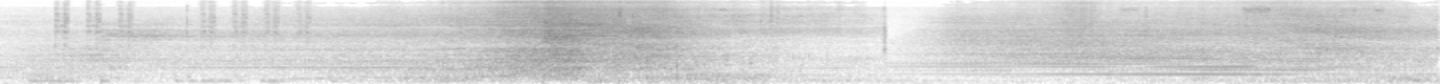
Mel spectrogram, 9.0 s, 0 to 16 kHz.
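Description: Mercedes GLS 580's 4.0-litre biturbo V8 pulling hard through soft sand. A rush of thrown sand swells to its loudest about three and a half seconds in as the SUV passes close, then fades. After an abrupt change a little past halfway, the engine holds a steadier note.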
